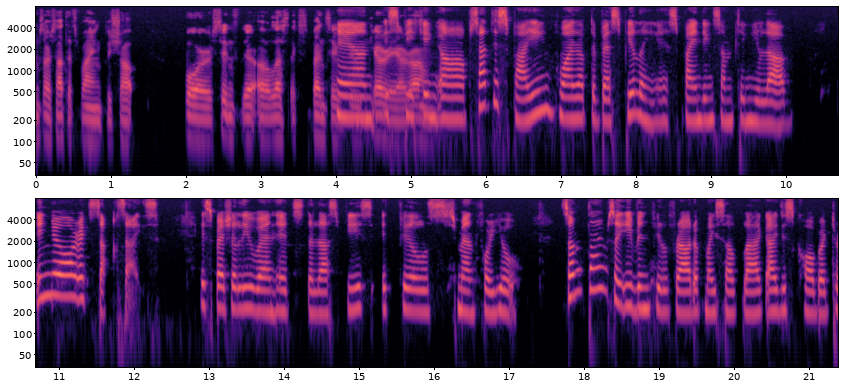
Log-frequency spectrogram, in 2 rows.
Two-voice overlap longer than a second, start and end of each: 4.0-5.3

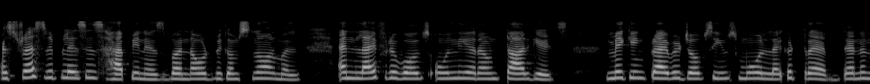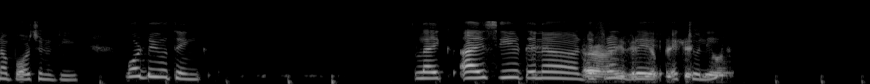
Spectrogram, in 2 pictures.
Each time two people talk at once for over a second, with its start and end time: 14.5-15.9

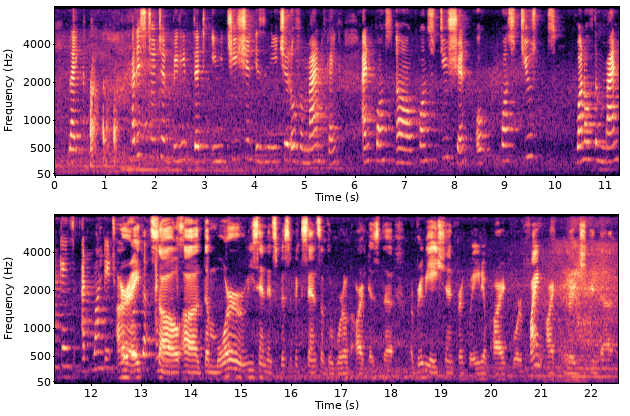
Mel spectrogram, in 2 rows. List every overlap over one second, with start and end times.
12.6-13.9

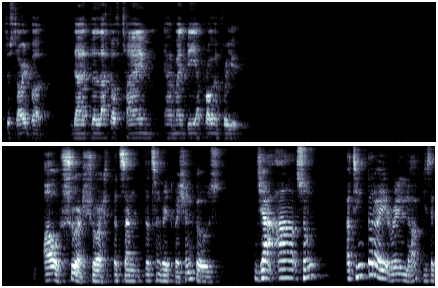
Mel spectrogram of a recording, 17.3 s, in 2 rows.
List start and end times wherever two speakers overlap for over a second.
none

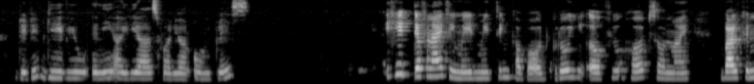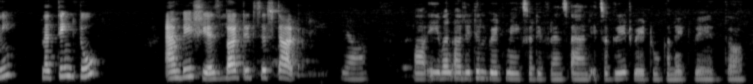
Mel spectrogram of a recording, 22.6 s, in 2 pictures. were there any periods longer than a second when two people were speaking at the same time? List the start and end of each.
none

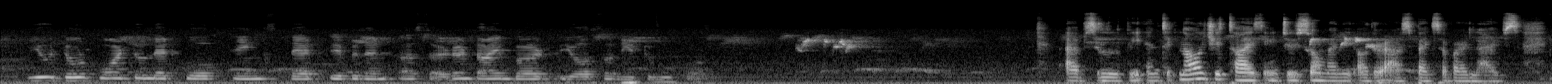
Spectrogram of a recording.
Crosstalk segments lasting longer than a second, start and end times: none

